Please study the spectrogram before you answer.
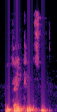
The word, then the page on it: vacancy: British English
